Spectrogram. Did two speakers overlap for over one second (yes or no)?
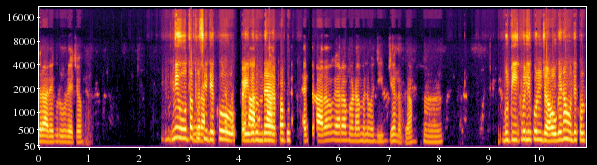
no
